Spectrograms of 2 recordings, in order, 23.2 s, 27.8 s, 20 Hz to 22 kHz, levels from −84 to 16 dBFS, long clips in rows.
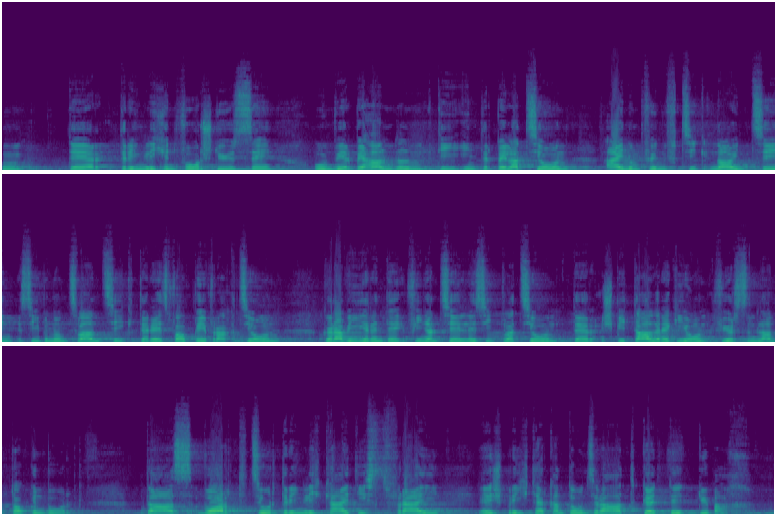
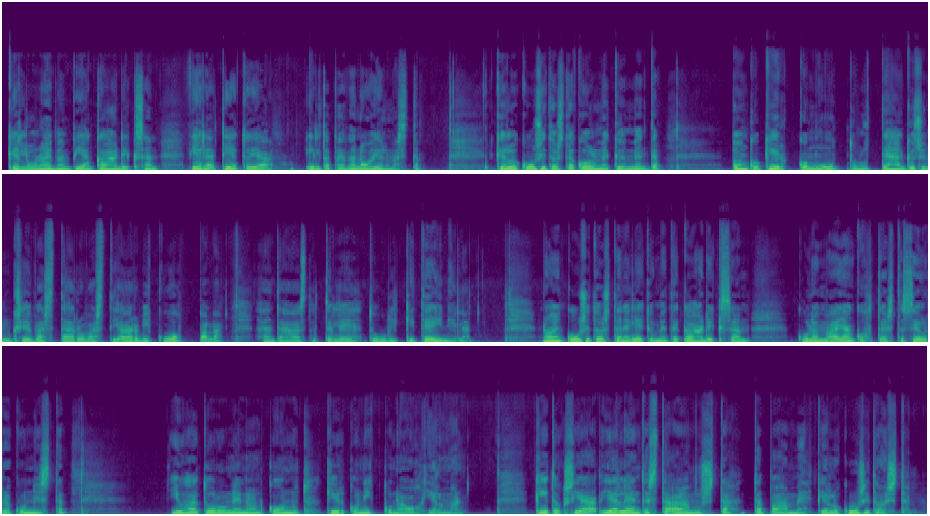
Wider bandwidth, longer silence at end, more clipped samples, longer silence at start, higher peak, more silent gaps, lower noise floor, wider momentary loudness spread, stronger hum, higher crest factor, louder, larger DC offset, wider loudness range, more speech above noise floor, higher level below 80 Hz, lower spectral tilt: second, 13 kHz vs 15.5 kHz; second, 0 s vs 0.2 s; neither; about the same, 0 s vs 0.05 s; second, -12 dBFS vs -2 dBFS; neither; second, -53 dBFS vs -61 dBFS; about the same, 9 LU vs 11 LU; neither; about the same, 18 dB vs 16 dB; second, -29 LUFS vs -18 LUFS; neither; about the same, 2 LU vs 4 LU; second, 24 dB vs 44 dB; second, -80 dBFS vs -58 dBFS; second, -5 dB/octave vs -6.5 dB/octave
